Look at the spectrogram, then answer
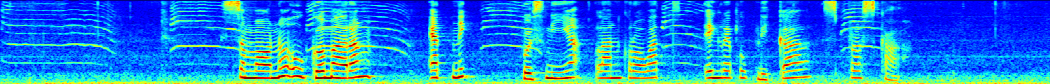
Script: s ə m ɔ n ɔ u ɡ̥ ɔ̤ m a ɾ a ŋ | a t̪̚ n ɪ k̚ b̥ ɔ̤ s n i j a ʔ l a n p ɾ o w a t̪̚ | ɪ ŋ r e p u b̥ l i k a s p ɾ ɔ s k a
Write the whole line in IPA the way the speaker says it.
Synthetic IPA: s ə m ɔ n ɔ u ɡ̥ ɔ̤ m a ɾ a ŋ | ɛ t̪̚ n ɪ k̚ b̥ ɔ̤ s n i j a ʔ l a n k ɾ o w a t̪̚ | ɪ ŋ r e p u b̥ l i k a s p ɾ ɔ s k a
